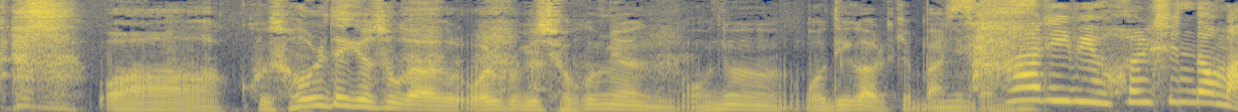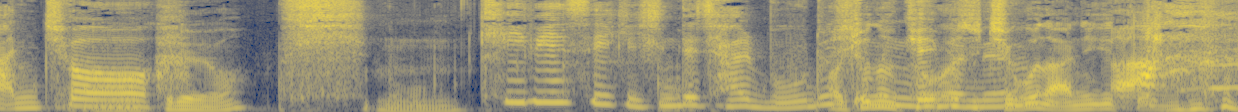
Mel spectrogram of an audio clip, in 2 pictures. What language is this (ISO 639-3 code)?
kor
